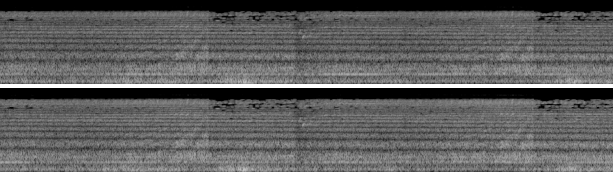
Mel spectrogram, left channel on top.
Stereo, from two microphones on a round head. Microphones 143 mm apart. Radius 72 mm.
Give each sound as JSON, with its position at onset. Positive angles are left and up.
{"t": 0.0, "sound": "a drone", "side_deg": -5}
